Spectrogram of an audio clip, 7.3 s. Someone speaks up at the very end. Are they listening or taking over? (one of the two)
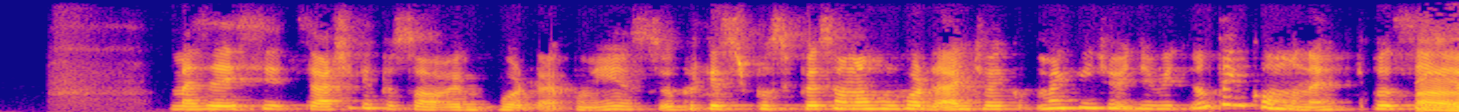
taking over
